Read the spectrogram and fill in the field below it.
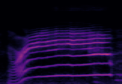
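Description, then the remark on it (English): A single loud, drawn-out meow from a male cat named Tucker that rises sharply in pitch, holds steady for over a second, then cuts off abruptly, with no talking. “Every time I go to the kitchen, he's in there fucking yelling at me.”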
